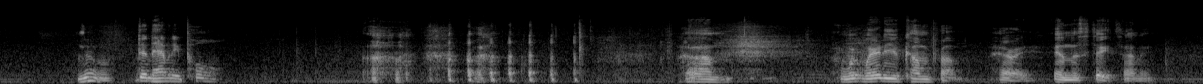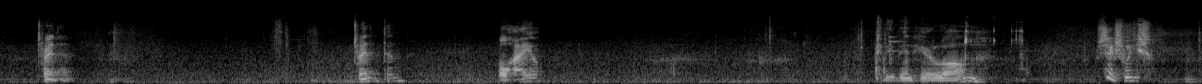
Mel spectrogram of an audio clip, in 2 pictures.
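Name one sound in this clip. Middle-aged men talk calmly nearby in a conversation.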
